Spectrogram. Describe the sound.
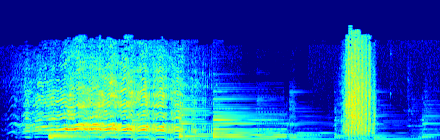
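A cavalry horse whinnies loudly, a quavering neigh with rich harmonics that wavers and trails off. A short, breathy blast follows after a brief pause.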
